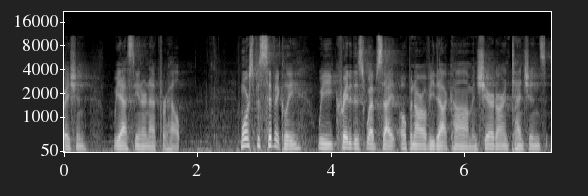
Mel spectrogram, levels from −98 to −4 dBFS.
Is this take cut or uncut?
uncut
